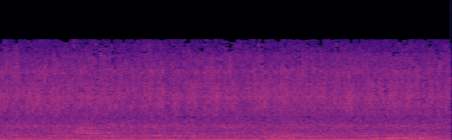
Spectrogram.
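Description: Steady background hiss and rumble, with faint distant voices of people talking now and then.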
